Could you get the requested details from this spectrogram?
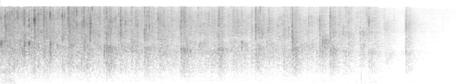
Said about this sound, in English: Why don't you guys just give these guys a hand of applause? You can go.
